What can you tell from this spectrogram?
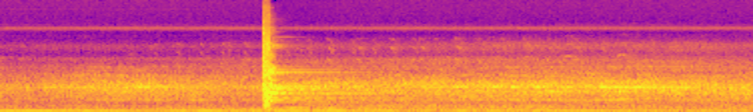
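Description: An airsoft sniper rifle firing a single shot: one sharp snap about two and a half seconds in, followed by a brief metallic ringing, over a steady outdoor background hiss.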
